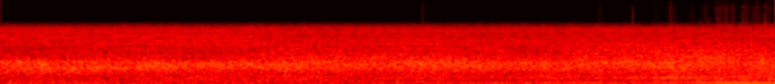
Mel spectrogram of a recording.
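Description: A diesel-hauled passenger train passing close below: the coaches' wheels run steadily over the rails. The low rumble of the rear diesel locomotive's engine builds and grows louder near the end.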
